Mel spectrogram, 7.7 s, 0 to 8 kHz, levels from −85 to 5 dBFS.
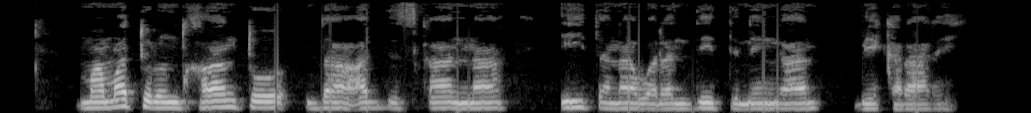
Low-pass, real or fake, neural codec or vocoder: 7.2 kHz; fake; vocoder, 44.1 kHz, 128 mel bands every 256 samples, BigVGAN v2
